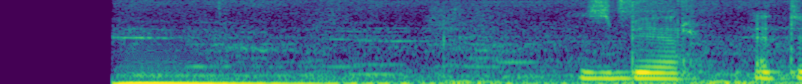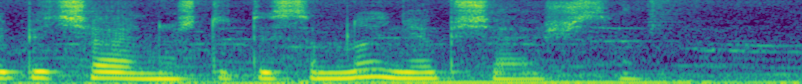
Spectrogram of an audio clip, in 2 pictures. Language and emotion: Russian, sad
